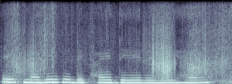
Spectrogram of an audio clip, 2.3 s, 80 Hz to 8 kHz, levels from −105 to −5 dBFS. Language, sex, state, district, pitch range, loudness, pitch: Hindi, female, West Bengal, Alipurduar, 235-265 Hz, -16 LUFS, 250 Hz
